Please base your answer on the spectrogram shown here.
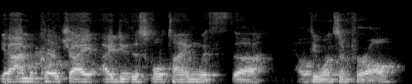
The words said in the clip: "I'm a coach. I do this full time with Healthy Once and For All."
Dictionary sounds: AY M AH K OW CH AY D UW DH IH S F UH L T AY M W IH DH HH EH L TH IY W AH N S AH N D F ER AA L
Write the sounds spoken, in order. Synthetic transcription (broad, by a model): AY M AH K OW CH AY D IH DH IH S F UH L T AY M W IH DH HH EH L TH IY W AH N S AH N F ER AA L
